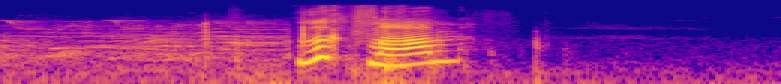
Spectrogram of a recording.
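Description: A young girl calls out brightly and excitedly nearby.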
